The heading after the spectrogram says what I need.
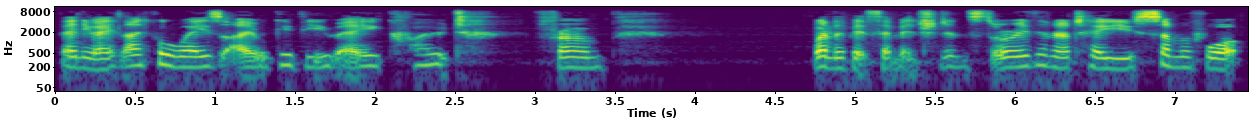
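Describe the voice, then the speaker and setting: A woman talks in a relaxed, rambling way, her voice croaky and gravelly from a sore throat. It has a breathy, husky edge, and she is recorded close and dry with no room sound around her. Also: mid-range voice, normal speed, no echo. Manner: chatty, rambling with fillers and small laughs. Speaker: author discussing her characters. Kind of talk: casual chat.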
